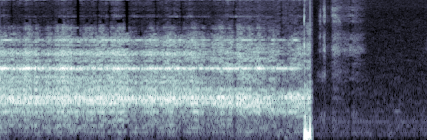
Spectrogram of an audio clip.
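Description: Sphere magnet spinning in a drinking glass inside a coil: a steady whirring, rattling sound against the glass with a high ringing tone. About three seconds in comes a loud thump, and then all sound cuts off abruptly.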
